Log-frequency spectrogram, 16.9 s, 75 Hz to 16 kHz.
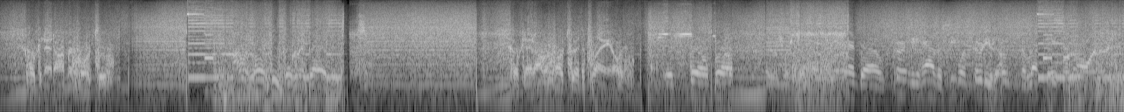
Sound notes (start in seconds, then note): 2.2 signal distortion sound; 5.8 plane noise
